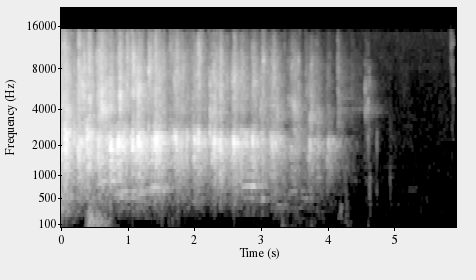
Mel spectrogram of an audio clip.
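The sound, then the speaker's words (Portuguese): A church audience applauds the Lord with dense, steady clapping that gradually thins out and fades, leaving a few scattered final claps near the end. “Você pode aplaudir o Senhor com toda a sua textura.”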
